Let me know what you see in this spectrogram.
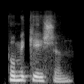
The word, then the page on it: formication: Indian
